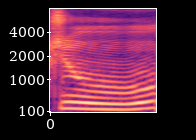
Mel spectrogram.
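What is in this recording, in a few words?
"zhu3", mandarin, dipping tone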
